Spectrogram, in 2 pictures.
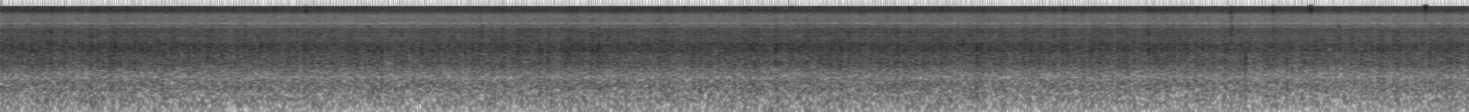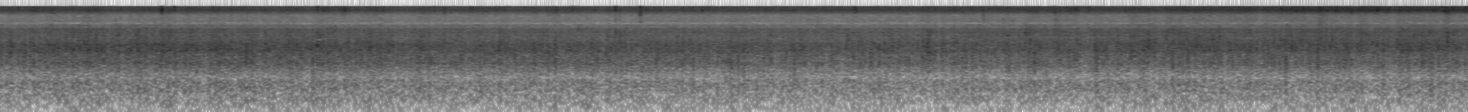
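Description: Rainwater splashes and runs over the wet pavement.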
